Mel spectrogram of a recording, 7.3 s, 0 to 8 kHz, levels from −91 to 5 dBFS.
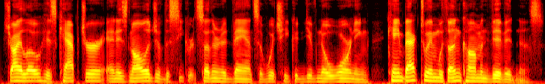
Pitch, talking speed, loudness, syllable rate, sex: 105 Hz, 205 wpm, -20 LUFS, 5.6 syllables/s, male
